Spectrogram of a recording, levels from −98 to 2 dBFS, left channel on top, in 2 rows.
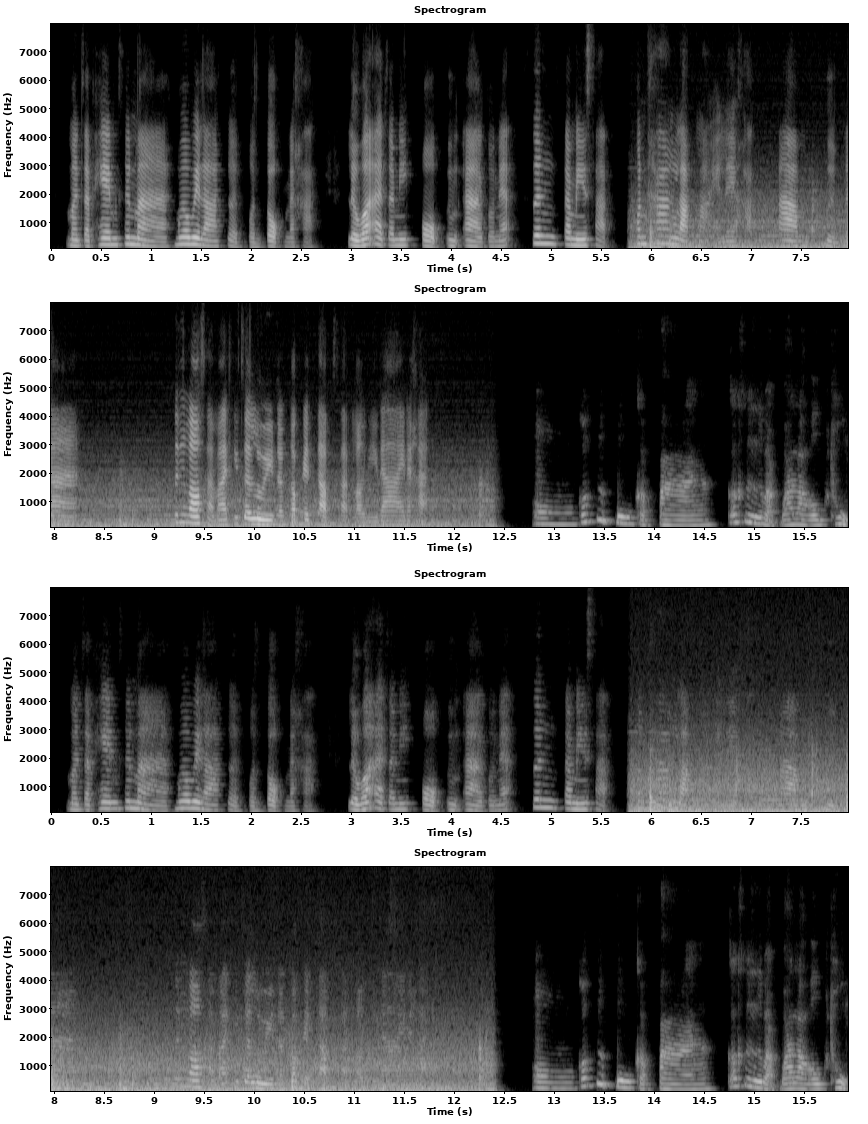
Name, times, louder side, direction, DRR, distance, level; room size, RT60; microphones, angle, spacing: voice 1, 0.2-2.6 3.0-5.6 5.9-8.2 9.2-10.3 10.6-11.7, left 6 dB, 60° left, 0.4 m, -32 dB
sound 1, 5.8-12.4, right 4 dB, 50° right, 0.3 m, -33 dB
voice 2, 7.9-8.2 9.9-10.8 12.8-15.9, right 2 dB, 70° right, 1.1 m, -37 dB
3.5 x 2.0 x 2.9 m
head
